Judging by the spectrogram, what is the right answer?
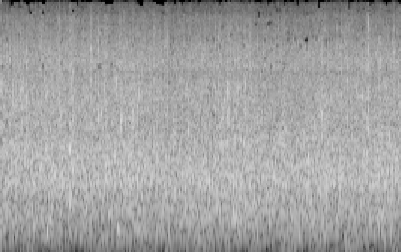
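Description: Shallow, rocky freestone stream rushing over stones in a riffle, a steady noise of running water.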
